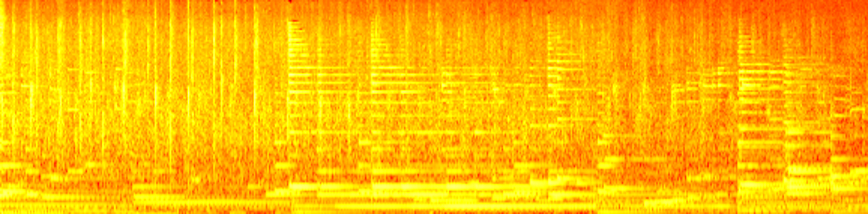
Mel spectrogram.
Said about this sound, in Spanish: Miren, denle un aplauso a todos estos niños, a todos estos padres.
